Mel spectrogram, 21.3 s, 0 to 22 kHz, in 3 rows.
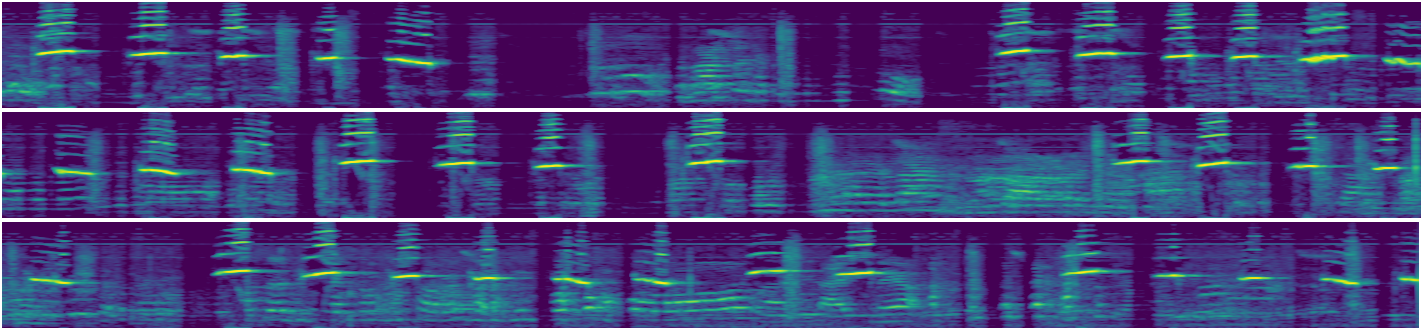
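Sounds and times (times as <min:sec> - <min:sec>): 
leafbird soft chattering: 0:00.0 - 0:02.7, 0:04.6 - 0:10.9, 0:12.6 - 0:21.2
leafbird singing gledek song type: 0:00.1 - 0:02.2, 0:05.0 - 0:10.8, 0:12.6 - 0:14.6, 0:15.2 - 0:18.7, 0:19.5 - 0:21.2.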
